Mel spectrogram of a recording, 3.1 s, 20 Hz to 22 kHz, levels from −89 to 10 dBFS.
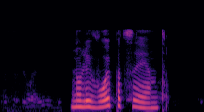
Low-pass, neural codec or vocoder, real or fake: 7.2 kHz; none; real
